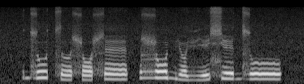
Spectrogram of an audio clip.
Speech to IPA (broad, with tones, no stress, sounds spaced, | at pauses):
d͡z o˦ t͡s ɤ˨ ɬ ɔ˨ ɬ ɛ˦ | ɮ ɔ˦ bʲ ɔ˨ vʲ e˨˦ ɕ e˦ d͡z o˦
